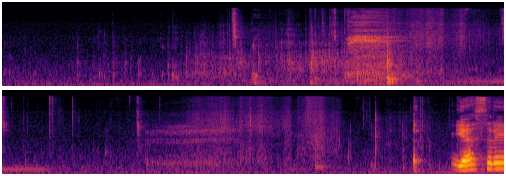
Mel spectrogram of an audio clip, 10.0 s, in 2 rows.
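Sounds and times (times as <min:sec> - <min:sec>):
paper napkin rustle: 0:04.0 - 0:05.0, 0:07.0 - 0:08.6.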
